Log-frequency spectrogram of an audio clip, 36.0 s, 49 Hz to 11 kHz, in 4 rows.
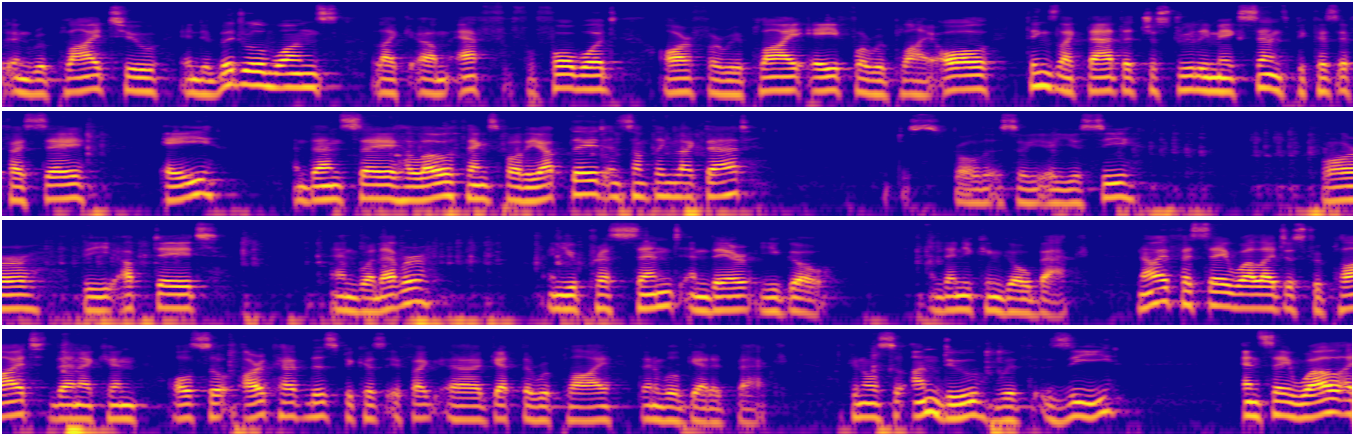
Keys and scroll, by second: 9.3 a, 11.0-13.9 typing, 16.2-21.5 typing, 23.6-24.4 typing, 27.2 x, 28.3 y, 32.6 z, 33.3 k.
